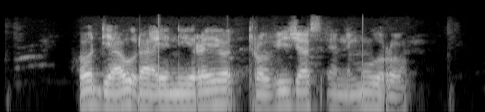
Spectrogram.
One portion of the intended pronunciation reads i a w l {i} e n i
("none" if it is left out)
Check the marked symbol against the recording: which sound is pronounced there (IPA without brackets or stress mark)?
a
